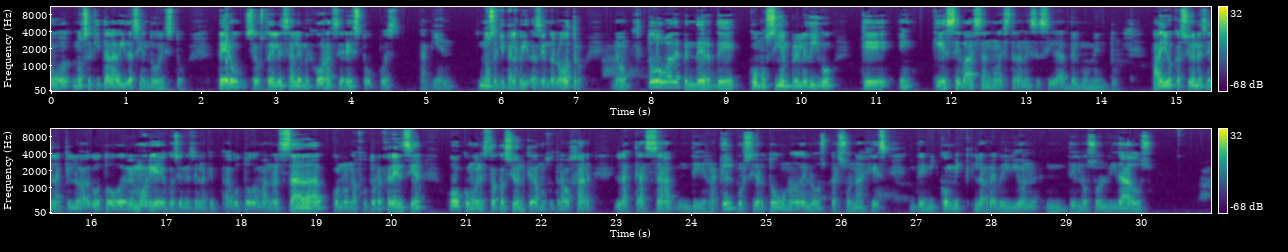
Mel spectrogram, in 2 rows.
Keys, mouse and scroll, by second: 3.3-4.4 shift+drag, 4.4 typing, 9.5-16.3 shift+drag, 22.7 shift+click, 24.6-30.0 shift+middle drag, 24.7 typing, 30.0-30.9 shift+drag, 30.0 typing.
